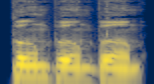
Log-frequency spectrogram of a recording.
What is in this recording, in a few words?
boom boom boom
